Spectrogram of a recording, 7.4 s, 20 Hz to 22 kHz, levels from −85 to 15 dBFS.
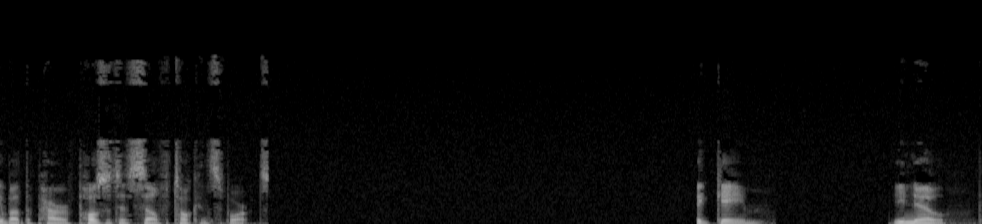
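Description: The sound cuts out abruptly at 2.02 s and returns at 5.24 s, an audio dropout to a faint residue lasting 3.2 s. Only hiss, around 45 dB below the signal, fills the gap. The likely cause is a lost source with the downstream path still live.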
